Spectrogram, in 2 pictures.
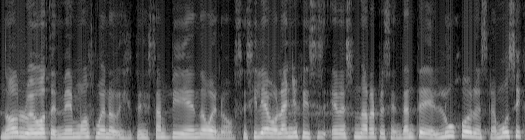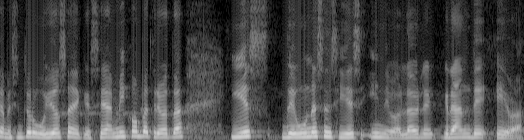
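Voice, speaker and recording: A very fast woman's voice, dark and mellow in tone, with fairly even intonation. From Peru. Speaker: news agency journalist. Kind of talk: interview. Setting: live stream. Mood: warm, smiling. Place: home room. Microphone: handheld.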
